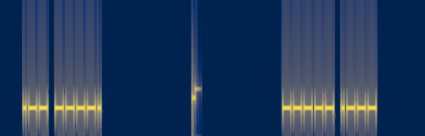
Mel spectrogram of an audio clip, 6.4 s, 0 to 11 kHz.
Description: Morse code, heard as a keyed tone, about 30 wpm, 700 Hz. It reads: W 9 0 J
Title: Single-Letter Single-Number 30wpm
